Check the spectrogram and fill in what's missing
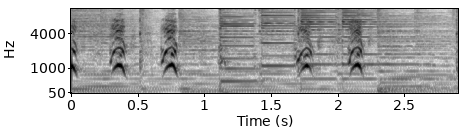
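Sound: small dog barking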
